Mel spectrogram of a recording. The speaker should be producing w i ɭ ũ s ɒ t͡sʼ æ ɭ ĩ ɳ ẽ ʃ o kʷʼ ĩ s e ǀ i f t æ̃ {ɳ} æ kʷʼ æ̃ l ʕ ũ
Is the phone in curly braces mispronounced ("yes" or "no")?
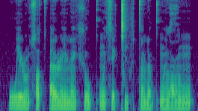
no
